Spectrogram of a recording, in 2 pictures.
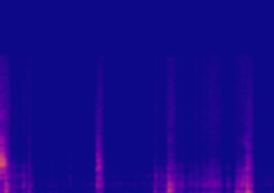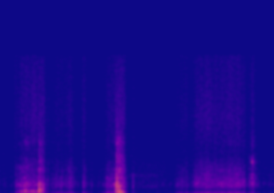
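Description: A folded one-dollar bill being creased hard with the fingers: stretches of faint scraping and crinkling, broken by about five short sharp crackles roughly a second apart.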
